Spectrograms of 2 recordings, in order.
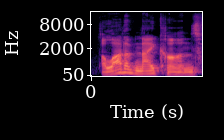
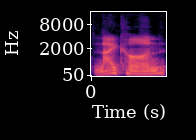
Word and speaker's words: Nikon: Nikon in Japan would be pronounced Nikon, but I'm not going to say Nikon because that would sound weird.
